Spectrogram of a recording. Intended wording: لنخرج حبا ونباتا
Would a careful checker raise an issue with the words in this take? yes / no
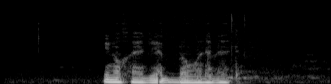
no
